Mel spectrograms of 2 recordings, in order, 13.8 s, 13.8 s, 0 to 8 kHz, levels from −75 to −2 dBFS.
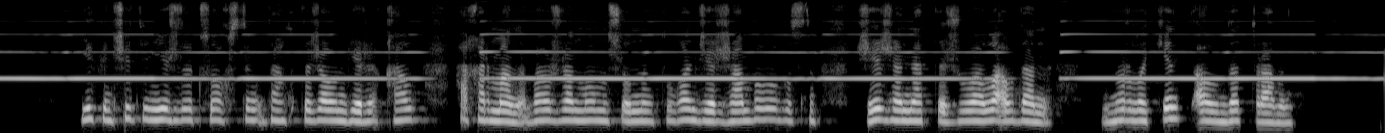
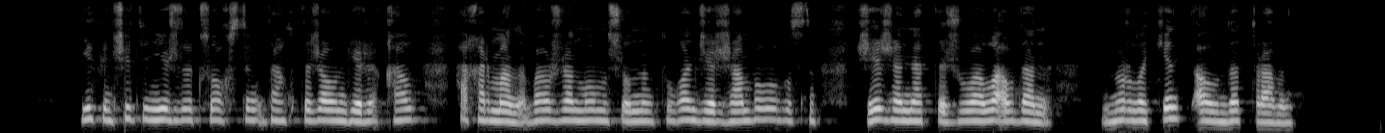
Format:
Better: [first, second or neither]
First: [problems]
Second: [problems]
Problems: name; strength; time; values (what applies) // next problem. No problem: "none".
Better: second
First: background sound (Wind instrument, woodwind instrument); 6 dB below the speech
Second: none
